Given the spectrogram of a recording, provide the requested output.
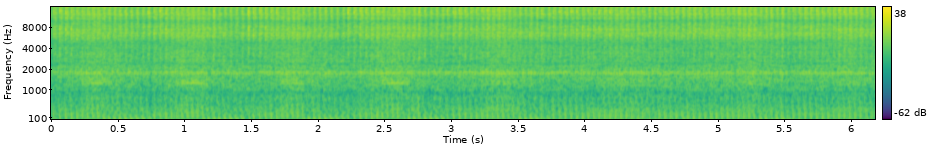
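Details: Honda HRX217 mower engine surging, speed rising and falling about once a second instead of holding steady; caused by dirty carburetor, fixed by cleaning the carburetor.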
